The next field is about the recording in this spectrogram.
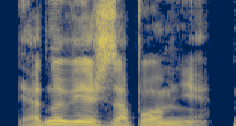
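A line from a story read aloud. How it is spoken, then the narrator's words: Rude, curt farewell. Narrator (Russian): грубо бросил он на прощание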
